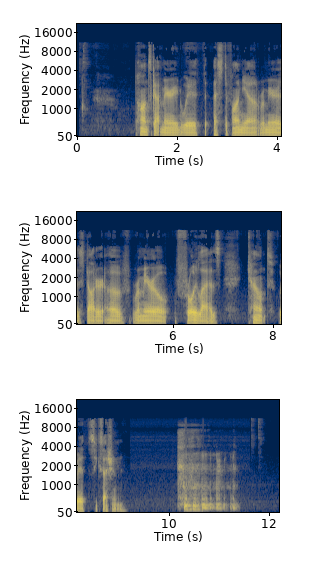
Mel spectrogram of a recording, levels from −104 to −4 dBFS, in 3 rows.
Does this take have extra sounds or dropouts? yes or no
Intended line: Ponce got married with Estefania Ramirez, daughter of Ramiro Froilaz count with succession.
yes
